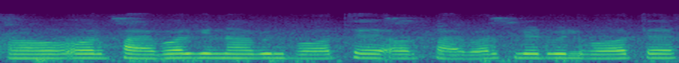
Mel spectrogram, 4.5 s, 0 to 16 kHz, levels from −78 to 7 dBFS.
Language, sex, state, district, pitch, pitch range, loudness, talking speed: Hindi, female, Odisha, Sambalpur, 215 Hz, 205-220 Hz, -17 LUFS, 130 wpm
